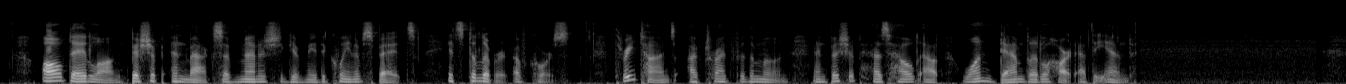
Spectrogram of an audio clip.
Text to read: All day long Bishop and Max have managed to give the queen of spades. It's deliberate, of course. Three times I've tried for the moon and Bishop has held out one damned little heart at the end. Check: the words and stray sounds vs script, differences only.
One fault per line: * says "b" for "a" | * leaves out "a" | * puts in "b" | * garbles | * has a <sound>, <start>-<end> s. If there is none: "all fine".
* puts in "me"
